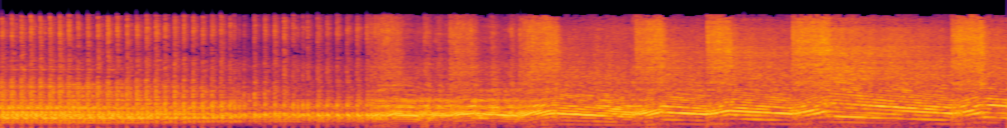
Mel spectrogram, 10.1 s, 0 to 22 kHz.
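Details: Yamaha DTR 125 two-stroke with engine from a 2007 bike, first start after fitting unrestricted Gilera SC CDI, new seals, 240 main jet, powervalve fully open, Big One exhaust; crisp idle then clean blips sweeping up and back smoothly, no misfire or stumble: normal revving.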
